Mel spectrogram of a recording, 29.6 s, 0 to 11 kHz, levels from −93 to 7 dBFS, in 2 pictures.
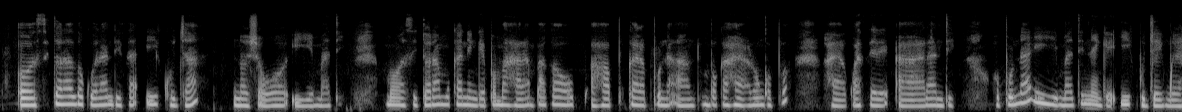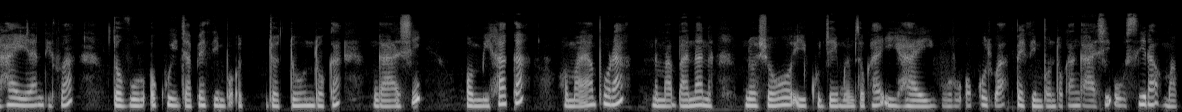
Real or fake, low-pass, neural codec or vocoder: real; 7.2 kHz; none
